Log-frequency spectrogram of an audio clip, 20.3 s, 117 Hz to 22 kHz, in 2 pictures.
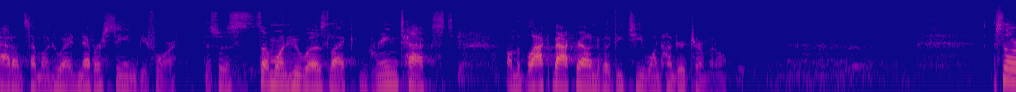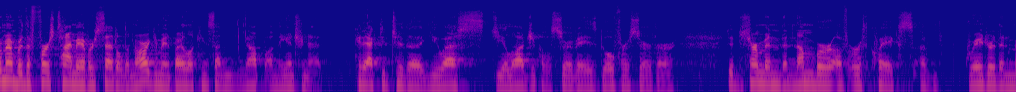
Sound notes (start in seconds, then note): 7.3 laughter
